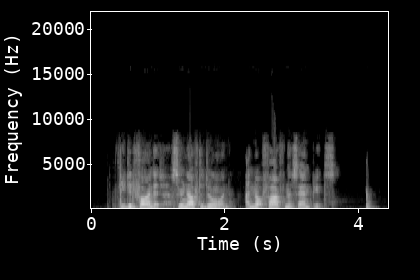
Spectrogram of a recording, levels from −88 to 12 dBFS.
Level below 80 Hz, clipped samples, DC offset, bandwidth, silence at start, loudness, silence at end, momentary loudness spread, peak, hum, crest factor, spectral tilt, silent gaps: -50 dBFS; under 0.1%; under 0.1%; 8.6 kHz; 0.4 s; -19 LUFS; 0.25 s; 19 LU; 0 dBFS; none; 20 dB; -6 dB/octave; none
